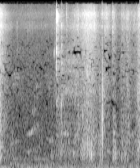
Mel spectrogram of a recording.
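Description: Faint handling noises from an exercise mat being shifted and laid down, with a light tap a little under halfway through and a few soft scuffs after it.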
